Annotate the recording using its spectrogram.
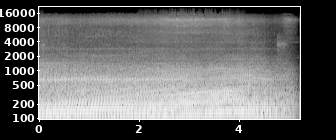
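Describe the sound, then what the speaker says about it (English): Indian Sport Chief motorcycle accelerating hard with a loud, throaty engine note rising steadily in pitch, close up, before fading away at the end. "Makes a nice sound on acceleration"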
